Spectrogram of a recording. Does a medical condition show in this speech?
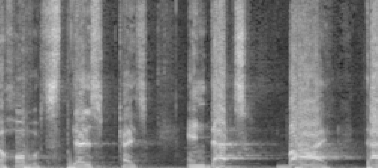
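Yes: cerebral palsy.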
